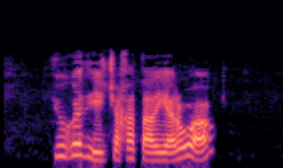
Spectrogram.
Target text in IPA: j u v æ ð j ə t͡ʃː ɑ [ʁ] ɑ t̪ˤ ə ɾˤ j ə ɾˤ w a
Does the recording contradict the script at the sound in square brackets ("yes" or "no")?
yes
